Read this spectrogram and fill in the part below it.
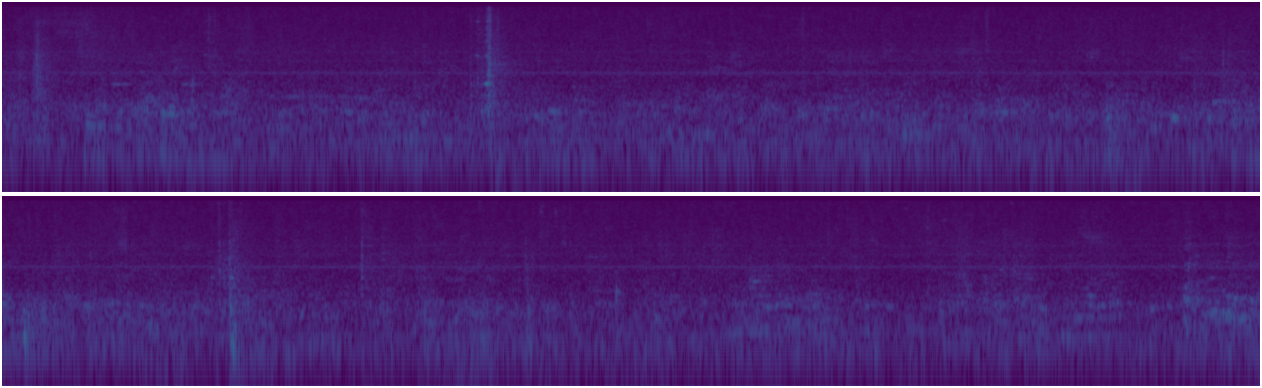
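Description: A room full of people murmurs softly.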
